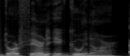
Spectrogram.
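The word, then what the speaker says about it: Dor-Firn-i-Guinar: And I hope I didn't butcher that name, Dorfirn y Gwynar. – It sounded right on to me.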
